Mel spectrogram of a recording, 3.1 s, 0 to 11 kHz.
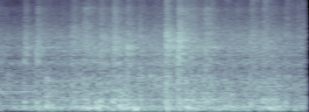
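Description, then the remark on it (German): Two special wagons of a Trans-Siberian Railway train roll along steadily, clattering over the rails with a dense, continuous rumble and faint rhythmic clicks, with no voices. “startete von dort in 2 Sonderwaggons der Transsibirischen Eisenbahn seine 55-tägige Rückreise nach Moskau”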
